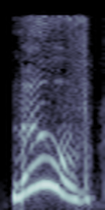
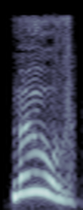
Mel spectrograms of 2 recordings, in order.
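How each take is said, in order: First: Higher, louder sharp order once more; repeated command. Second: Higher, louder sharp order; curt command. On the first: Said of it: "I said again". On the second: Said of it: "I didn't bother altering my tone". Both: Acted. Doctor forcing through the crowd, loud order. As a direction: bark it at the crowd.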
